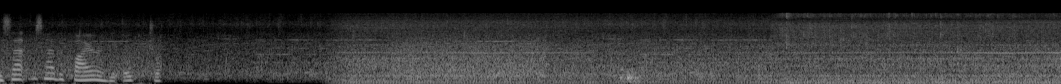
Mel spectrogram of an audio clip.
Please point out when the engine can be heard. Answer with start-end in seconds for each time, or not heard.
3.2-10.5.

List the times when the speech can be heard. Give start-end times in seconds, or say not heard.
0.0-1.6.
